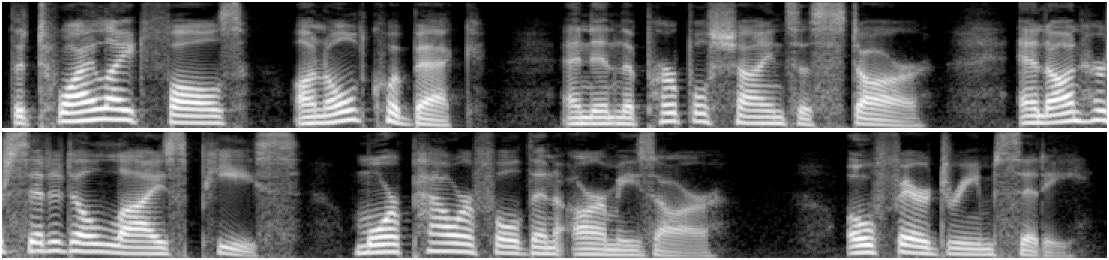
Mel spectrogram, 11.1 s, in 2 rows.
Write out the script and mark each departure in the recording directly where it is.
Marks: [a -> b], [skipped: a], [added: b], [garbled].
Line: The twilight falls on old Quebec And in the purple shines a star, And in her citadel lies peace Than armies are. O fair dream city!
The twilight falls on old Quebec And in the purple shines a star, And [in -> on] her citadel lies peace [added: More powerful] Than armies are. O fair dream city!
